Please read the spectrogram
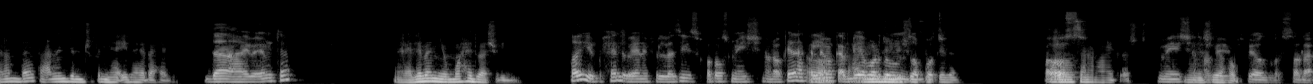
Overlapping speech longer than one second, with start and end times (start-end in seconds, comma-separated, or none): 8.1-9.4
